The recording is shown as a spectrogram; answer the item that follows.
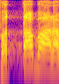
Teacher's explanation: अगर आप वत्ता बारा पढ़ेंगे तो ता के ऊपर शद पड़ा जाएगा, जो कि गलत है। ता के ऊपर भी ज़बर है, वाव के ऊपर भी ज़बर है, दोनों को सेपरेट करके यानी अलग अलग करके पढ़ना है।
